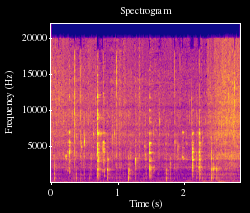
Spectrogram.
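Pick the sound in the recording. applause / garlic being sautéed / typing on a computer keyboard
garlic being sautéed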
